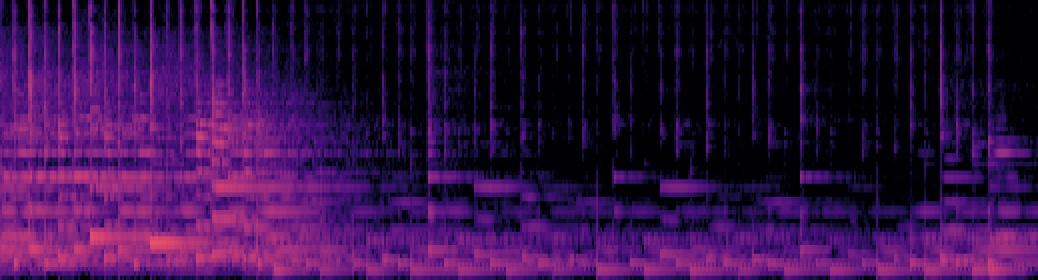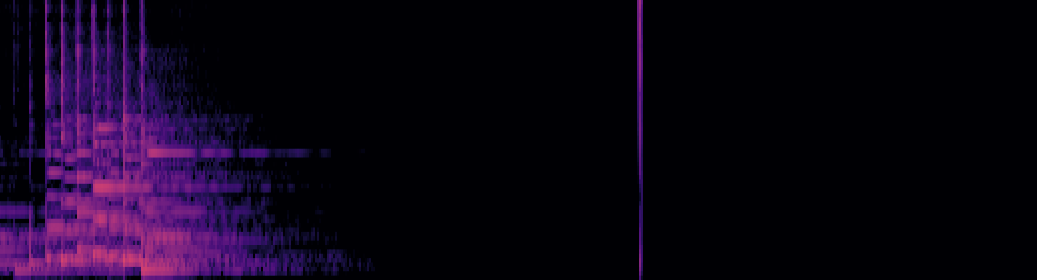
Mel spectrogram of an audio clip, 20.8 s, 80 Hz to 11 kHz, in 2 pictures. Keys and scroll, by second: 12.7 1, 12.8 Return.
